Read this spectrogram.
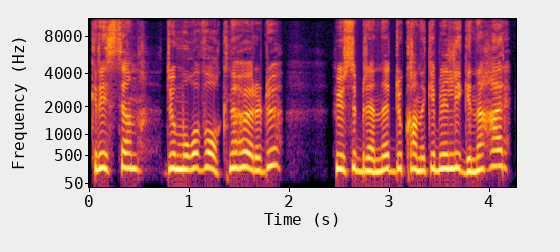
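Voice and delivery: high, piercing panicked scream; shrill scream. A narrator's reading. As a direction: shriek it, desperate to wake him. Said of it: "skrek hun med en skingrende stemme".

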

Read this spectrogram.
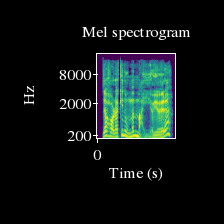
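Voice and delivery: high, loud protest; indignant objection. A narrator's reading. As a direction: push back defensively. Boy rejects the comparison in argument.

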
